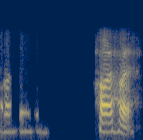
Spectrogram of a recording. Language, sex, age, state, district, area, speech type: Assamese, female, 30-45, Assam, Golaghat, rural, conversation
